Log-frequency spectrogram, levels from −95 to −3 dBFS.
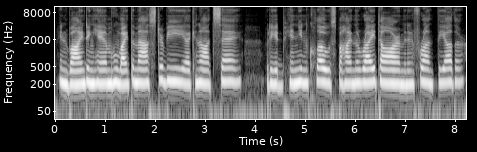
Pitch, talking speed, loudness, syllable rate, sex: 215 Hz, 180 wpm, -14 LUFS, 4.4 syllables/s, female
